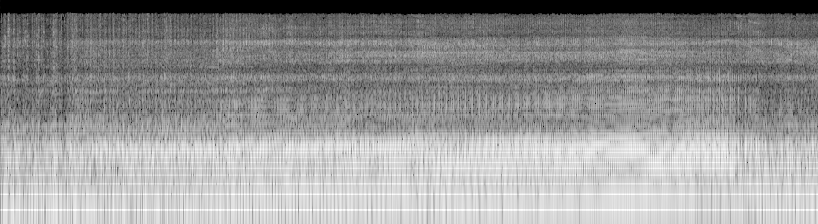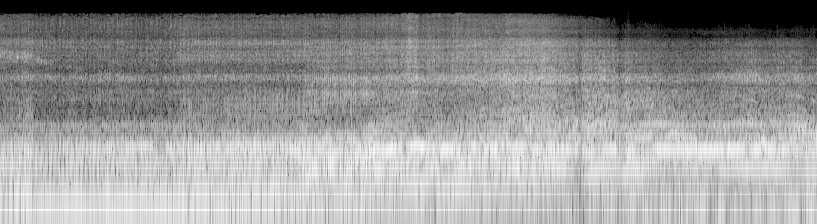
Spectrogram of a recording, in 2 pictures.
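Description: Drag car's engine running loud at the starting line, its revs climbing slowly and then dropping back. Later the revs swing up and down quickly as the car leaves down the strip.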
